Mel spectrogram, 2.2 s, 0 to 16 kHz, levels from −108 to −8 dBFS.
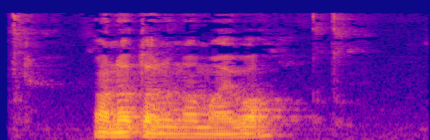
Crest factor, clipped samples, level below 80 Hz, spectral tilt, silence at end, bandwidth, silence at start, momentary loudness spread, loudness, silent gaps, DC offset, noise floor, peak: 20 dB; under 0.1%; -48 dBFS; -7 dB/octave; 0.45 s; 11.5 kHz; 0.05 s; 17 LU; -24 LUFS; none; under 0.1%; -54 dBFS; -6 dBFS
